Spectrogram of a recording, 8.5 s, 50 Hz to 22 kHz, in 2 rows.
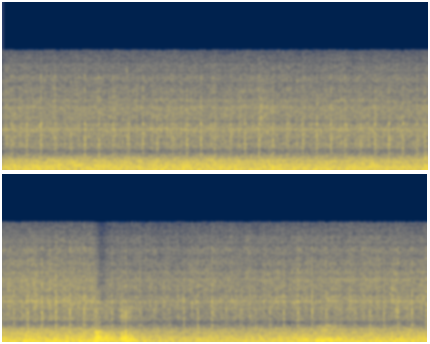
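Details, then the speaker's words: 1938 Chrysler Imperial straight-eight, parked for decades, now revived, running on partial choke: steady, even idle with soft exhaust burble, no knocks or misses; healthy. "let's shut it off it runs so good it's it's anticlimactic I can open the choke a bit more actually"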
